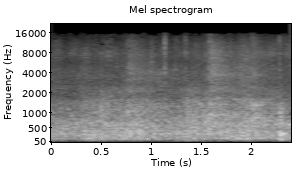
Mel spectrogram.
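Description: Tournament foosball table in play: a steady rattling rumble of rods sliding and turning in their bearings and the ball moving across the playfield, with a few light ticks.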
